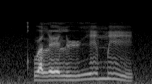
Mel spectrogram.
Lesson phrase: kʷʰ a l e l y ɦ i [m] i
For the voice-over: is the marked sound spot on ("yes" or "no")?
yes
